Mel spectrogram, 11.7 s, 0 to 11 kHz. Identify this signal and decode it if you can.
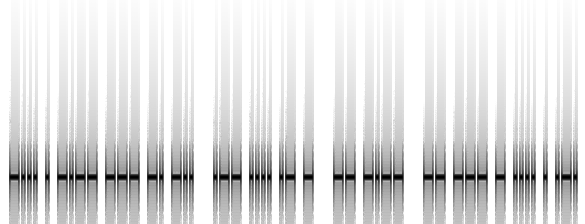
Morse code, heard as a keyed tone, about 20 wpm, 700 Hz. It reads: BEYOND WHAT MY MOTHER
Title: Sentences from Top 1000 Words - Review Part 6 - 20wpm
